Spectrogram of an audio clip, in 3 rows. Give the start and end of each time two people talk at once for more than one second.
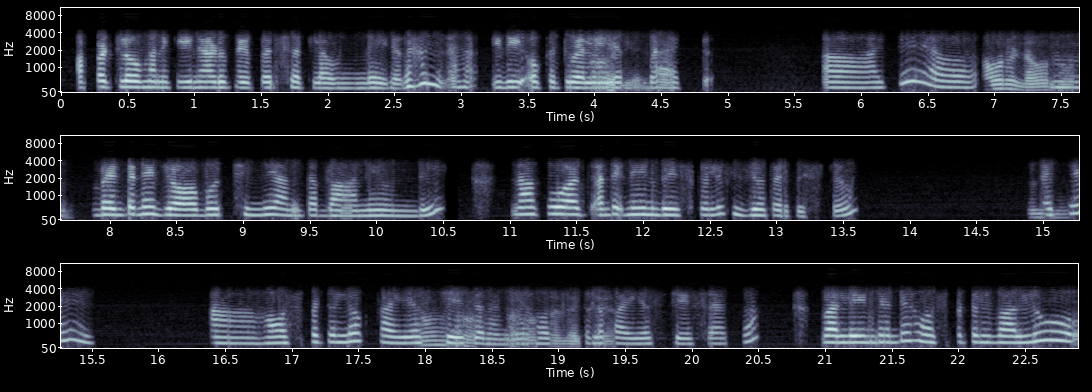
18.0-19.4

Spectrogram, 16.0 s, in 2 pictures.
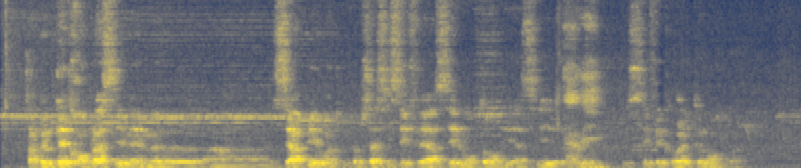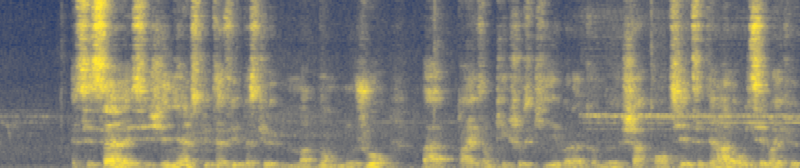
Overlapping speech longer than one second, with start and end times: none

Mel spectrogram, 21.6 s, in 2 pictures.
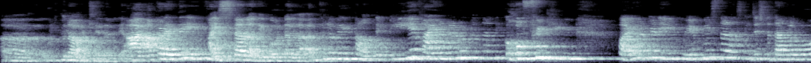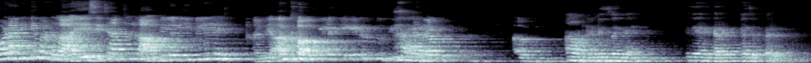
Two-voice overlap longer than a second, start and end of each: none

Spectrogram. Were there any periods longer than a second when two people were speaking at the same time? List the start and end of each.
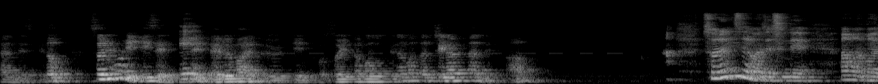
none

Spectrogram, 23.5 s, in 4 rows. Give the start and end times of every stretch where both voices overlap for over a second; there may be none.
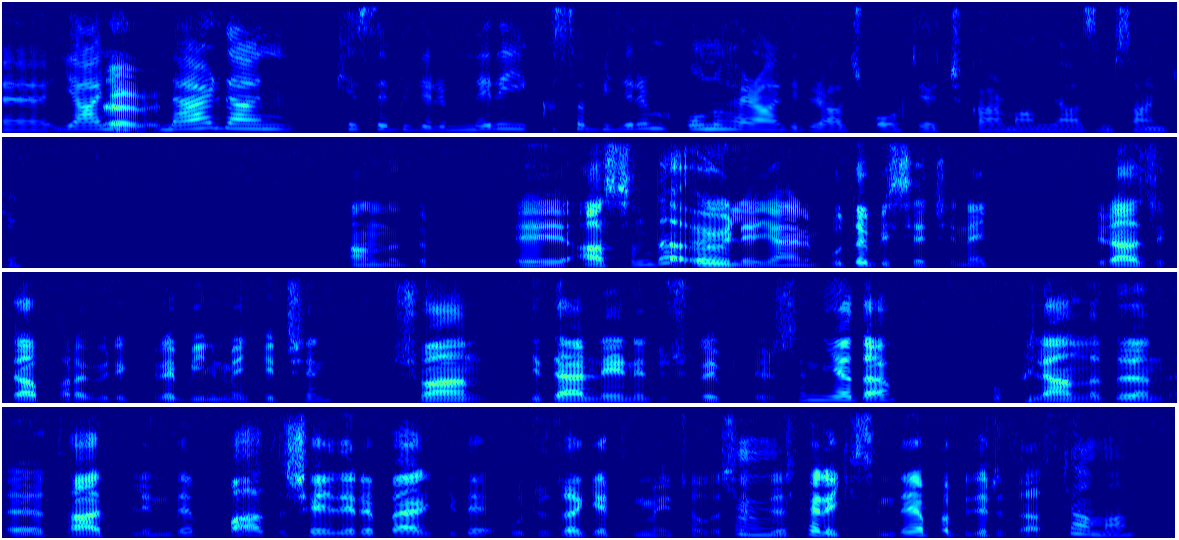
none

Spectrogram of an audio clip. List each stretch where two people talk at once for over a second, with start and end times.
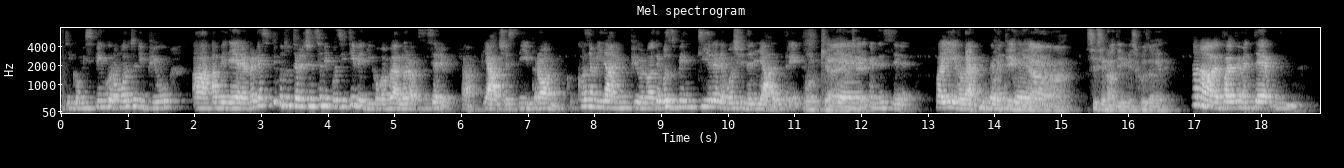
13.6-14.9

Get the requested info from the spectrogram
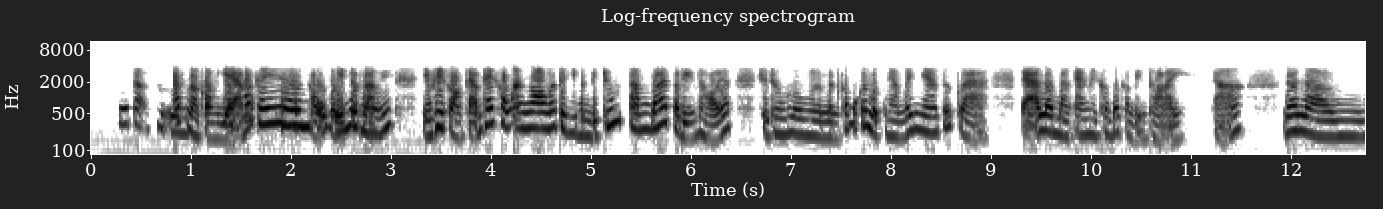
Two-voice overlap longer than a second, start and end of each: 1.3-2.9

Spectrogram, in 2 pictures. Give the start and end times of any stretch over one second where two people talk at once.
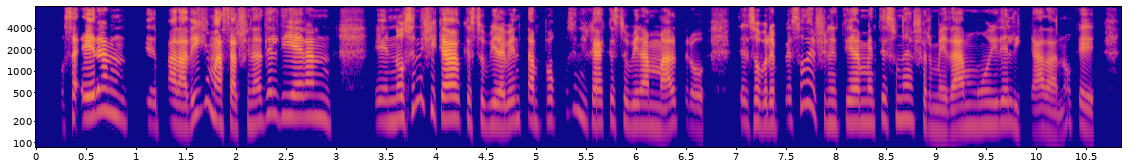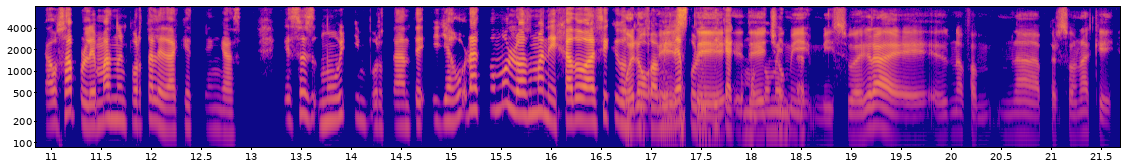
16.7-18.6

